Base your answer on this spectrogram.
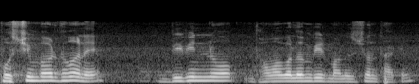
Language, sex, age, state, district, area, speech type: Bengali, male, 45-60, West Bengal, Paschim Bardhaman, urban, spontaneous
